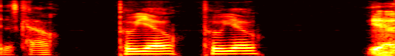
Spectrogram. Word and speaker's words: Puyo Puyo: p who how do you say this cow puyo puyo yeah it's buya puyo puyo tetris this is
